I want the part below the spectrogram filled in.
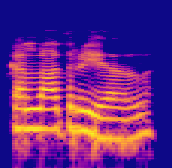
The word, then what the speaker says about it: Galadriel: el Adar, cuando, Adar, Adar, Pues cuando a él lo capturan, que Galadriel, como que no hay otra forma de decir ese nombre, si no lo dice así, lo estás pronunciando mal. Este, sí, Galadriel,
